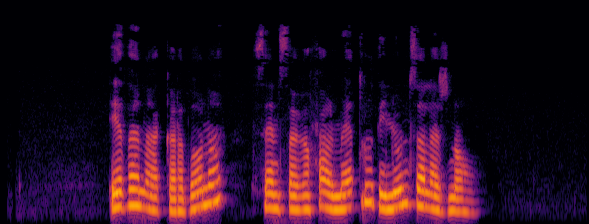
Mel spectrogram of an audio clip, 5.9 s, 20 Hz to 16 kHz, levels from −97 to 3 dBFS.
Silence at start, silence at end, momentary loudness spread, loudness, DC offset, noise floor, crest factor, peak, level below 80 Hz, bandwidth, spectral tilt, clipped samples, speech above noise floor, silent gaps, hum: 1.1 s; 1.15 s; 7 LU; -24 LUFS; under 0.1%; -80 dBFS; 18 dB; -8 dBFS; -74 dBFS; 10.5 kHz; -9 dB/octave; under 0.1%; 57 dB; none; none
